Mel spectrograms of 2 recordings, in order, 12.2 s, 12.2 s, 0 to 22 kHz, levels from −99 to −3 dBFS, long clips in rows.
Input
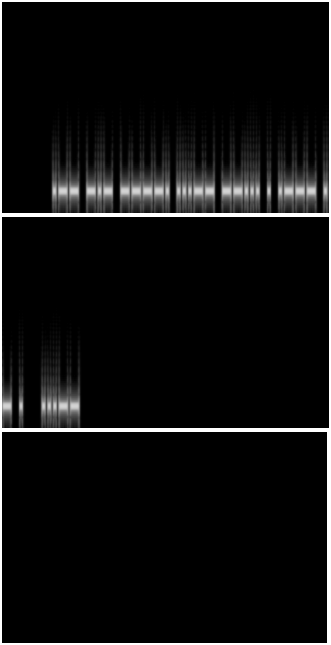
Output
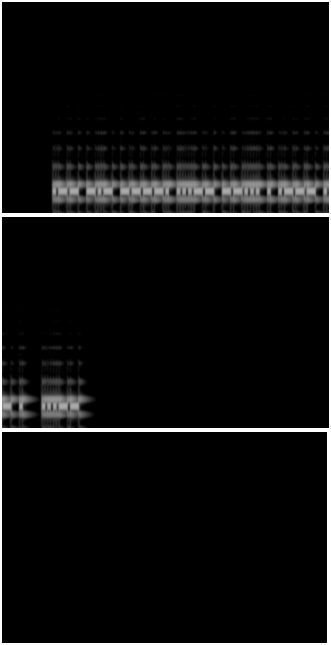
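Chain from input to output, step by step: stiff-string resonator 260 Hz, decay 0.28 s, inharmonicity 0.03
level +11 dB

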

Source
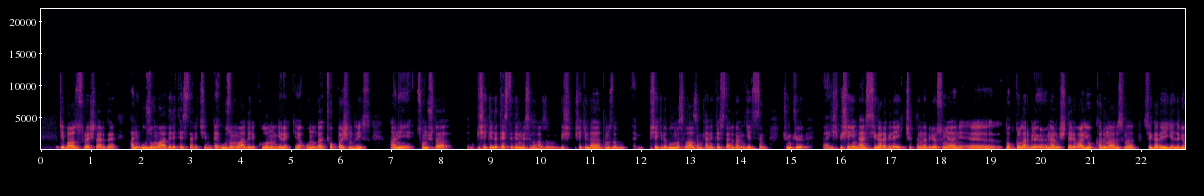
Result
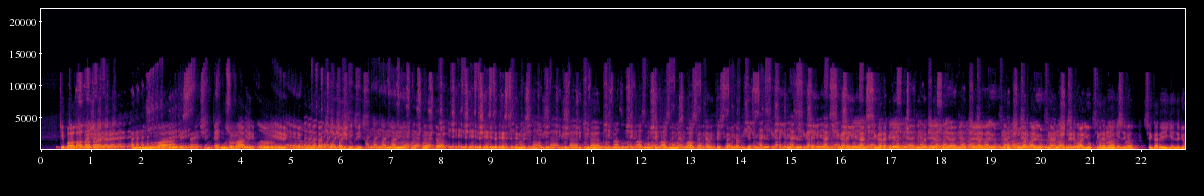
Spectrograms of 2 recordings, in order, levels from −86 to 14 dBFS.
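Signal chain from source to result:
on a send: repeating echo 129 ms, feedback 35%, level −22 dB
on the sum: delay with pitch and tempo change per echo 198 ms, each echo +1 semitone, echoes 3
level +4 dB

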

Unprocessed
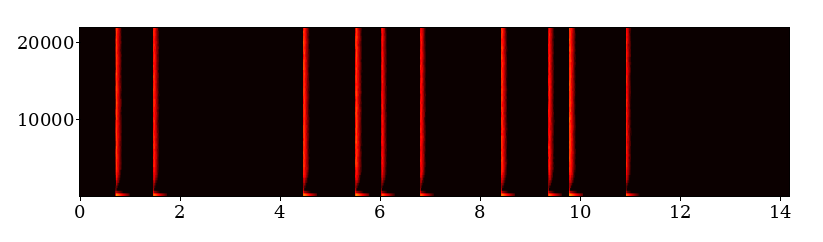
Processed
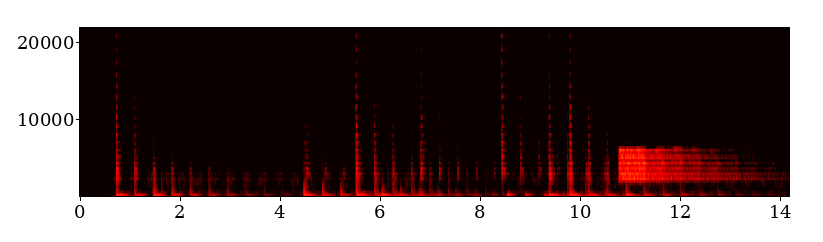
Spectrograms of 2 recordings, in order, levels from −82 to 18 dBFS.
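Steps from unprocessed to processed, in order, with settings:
auto-filter low-pass square 3.1 Hz 480–2,500 Hz
wave folding −28.5 dBFS
automatic gain control gain up to 12.5 dB
brickwall limiter −32 dBFS, peak gain reduction 16 dB
0:06.81–0:08.53: first difference
0:10.76–0:11.30: sound drawn into the spectrogram noise 2,000–6,100 Hz −34 dBFS
parametric band 480 Hz +2.5 dB
stiff-string resonator 220 Hz, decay 0.34 s, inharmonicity 0.03
tape delay 368 ms, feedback 73%, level −6.5 dB, low-pass 4,900 Hz
level +13.5 dB

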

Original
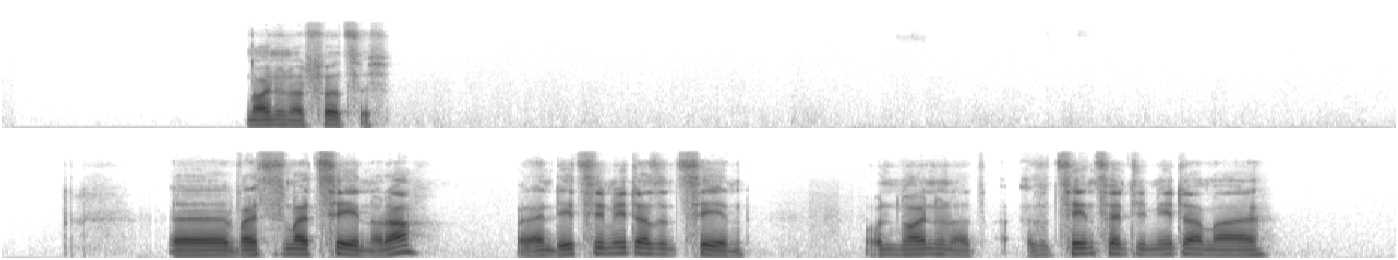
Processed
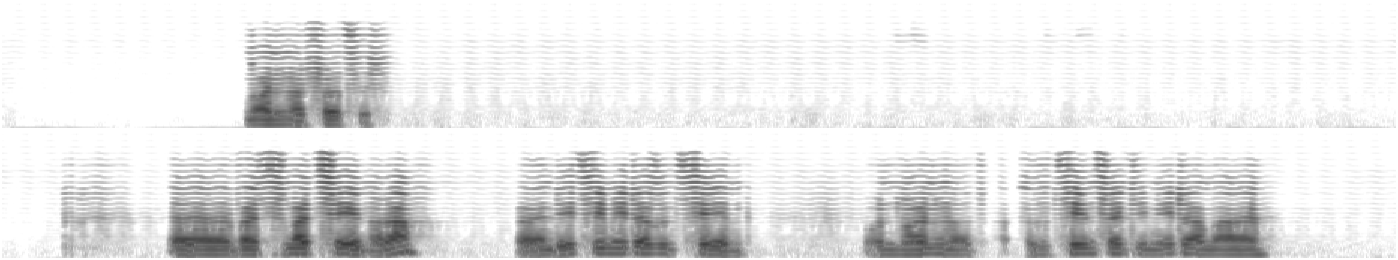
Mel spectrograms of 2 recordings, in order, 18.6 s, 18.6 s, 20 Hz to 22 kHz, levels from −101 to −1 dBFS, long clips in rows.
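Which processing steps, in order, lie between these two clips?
every partial snapped to a pitch grid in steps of 3 semitones
rotating-speaker cabinet horn 6 Hz

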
